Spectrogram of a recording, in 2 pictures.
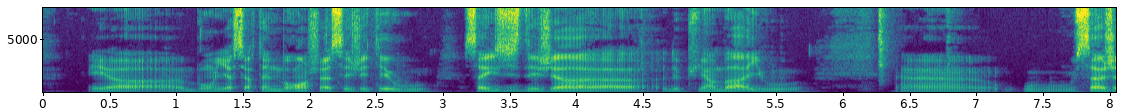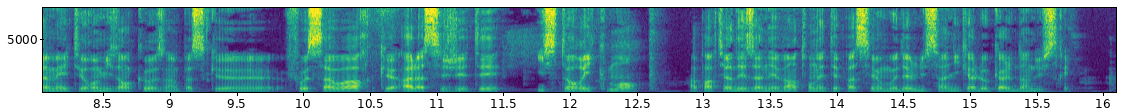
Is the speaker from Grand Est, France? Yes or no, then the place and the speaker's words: yes; Mulhouse, Grand Est, France; donc je viens de Mulhouse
